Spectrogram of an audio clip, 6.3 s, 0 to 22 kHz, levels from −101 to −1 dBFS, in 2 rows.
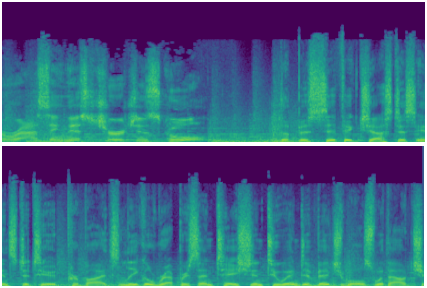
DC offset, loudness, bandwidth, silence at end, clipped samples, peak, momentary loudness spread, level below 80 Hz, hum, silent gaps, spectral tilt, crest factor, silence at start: under 0.1%; -22 LUFS; 17.5 kHz; 0 s; under 0.1%; -8 dBFS; 5 LU; -44 dBFS; none; none; -3.5 dB/octave; 14 dB; 0 s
